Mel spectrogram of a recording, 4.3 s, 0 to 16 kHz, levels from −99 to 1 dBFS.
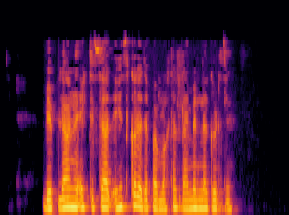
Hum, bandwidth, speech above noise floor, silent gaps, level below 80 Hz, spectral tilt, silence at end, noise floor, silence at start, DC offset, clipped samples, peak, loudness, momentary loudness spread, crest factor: none; 8 kHz; 74 dB; none; -48 dBFS; -7 dB/octave; 0.85 s; -88 dBFS; 0.65 s; under 0.1%; under 0.1%; 0 dBFS; -15 LUFS; 10 LU; 16 dB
